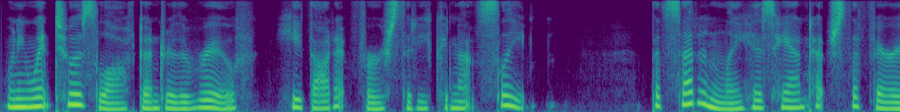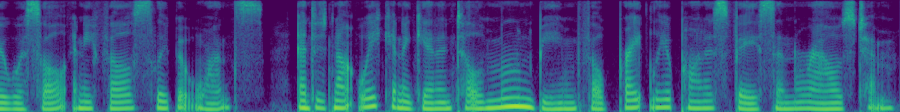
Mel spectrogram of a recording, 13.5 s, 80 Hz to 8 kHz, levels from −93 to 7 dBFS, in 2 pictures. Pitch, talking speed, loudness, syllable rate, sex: 185 Hz, 215 wpm, -18 LUFS, 5.1 syllables/s, female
